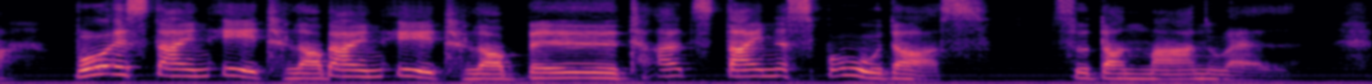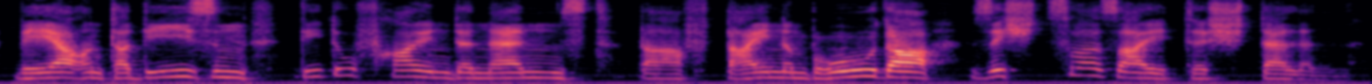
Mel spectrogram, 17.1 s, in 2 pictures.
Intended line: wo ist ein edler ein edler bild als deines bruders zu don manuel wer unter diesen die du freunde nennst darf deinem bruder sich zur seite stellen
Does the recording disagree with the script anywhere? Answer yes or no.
no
